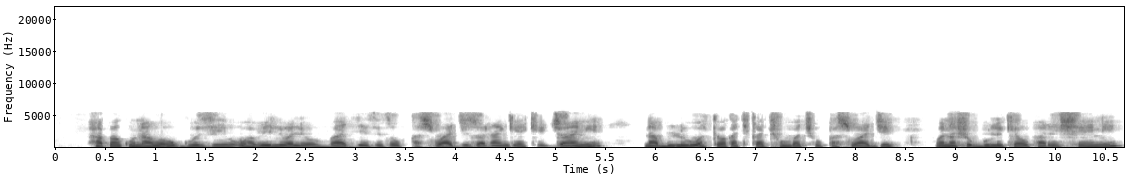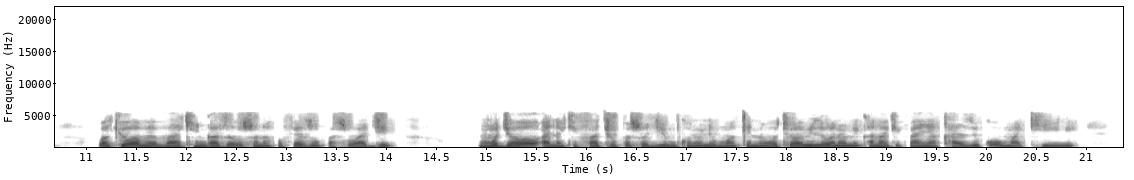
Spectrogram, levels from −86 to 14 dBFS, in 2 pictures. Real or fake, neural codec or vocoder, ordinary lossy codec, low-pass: fake; vocoder, 44.1 kHz, 128 mel bands, Pupu-Vocoder; AAC, 24 kbps; 5.4 kHz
